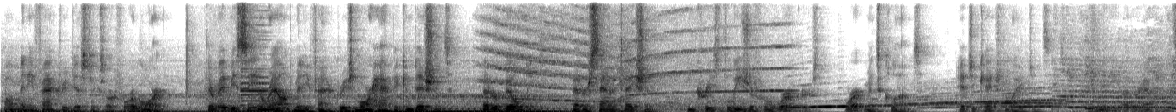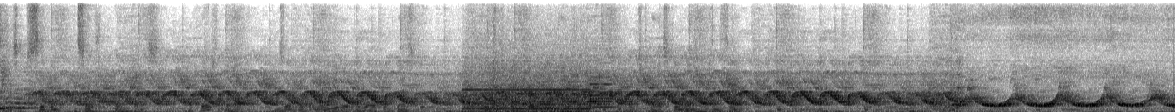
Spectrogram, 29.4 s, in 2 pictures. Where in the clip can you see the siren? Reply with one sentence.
You can hear the siren from 5.9 to 29.3 s.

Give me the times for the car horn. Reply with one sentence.
The car horn can be heard from 2.3 to 3.4 s and from 20.4 to 22.5 s.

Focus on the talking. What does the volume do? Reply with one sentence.
The volume of the talking goes down.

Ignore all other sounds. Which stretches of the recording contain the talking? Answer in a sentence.
You can hear the talking from 0.0 to 20.1 s and from 20.7 to 24.1 s.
